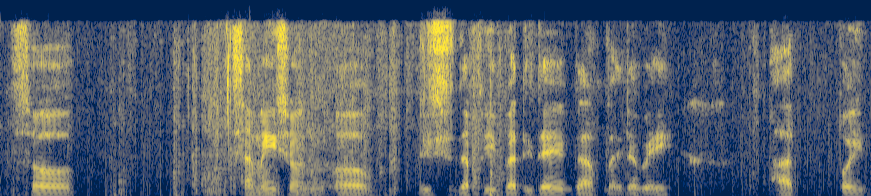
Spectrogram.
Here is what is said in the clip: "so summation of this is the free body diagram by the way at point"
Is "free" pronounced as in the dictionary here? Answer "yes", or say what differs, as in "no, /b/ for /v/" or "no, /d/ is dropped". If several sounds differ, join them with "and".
no, /ɹ/ is dropped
